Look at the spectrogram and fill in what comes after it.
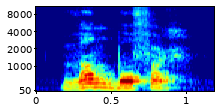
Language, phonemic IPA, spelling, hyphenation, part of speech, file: Dutch, /ˈʋɑn.bɔ.fər/, wanboffer, wan‧bof‧fer, noun, Nl-wanboffer.ogg
- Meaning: unlucky person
